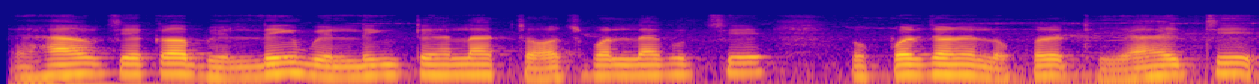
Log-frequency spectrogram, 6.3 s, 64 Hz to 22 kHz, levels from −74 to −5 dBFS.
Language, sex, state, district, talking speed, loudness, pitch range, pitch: Odia, male, Odisha, Khordha, 145 wpm, -18 LUFS, 115-130 Hz, 125 Hz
